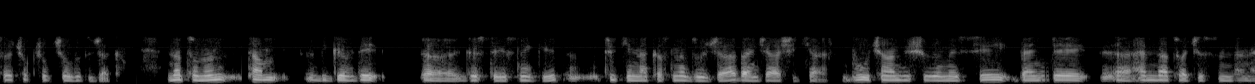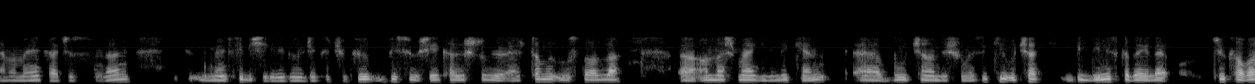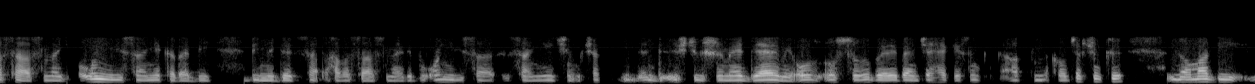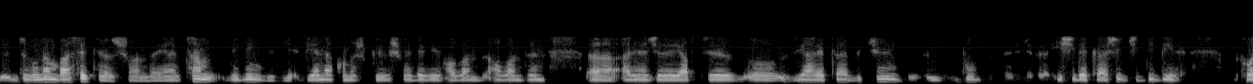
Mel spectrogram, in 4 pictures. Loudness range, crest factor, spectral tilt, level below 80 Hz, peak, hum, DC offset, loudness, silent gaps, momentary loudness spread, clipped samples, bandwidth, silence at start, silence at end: 6 LU; 20 dB; -10 dB/octave; -82 dBFS; -8 dBFS; none; under 0.1%; -29 LUFS; 1.36-1.40 s; 11 LU; under 0.1%; 3.9 kHz; 0.05 s; 0 s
